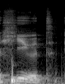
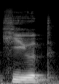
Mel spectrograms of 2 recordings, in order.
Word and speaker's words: 히읗: However, the only case where the letter 히읗 is pronounced T sound is the very word 히읗 only, which is a name for this letter.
